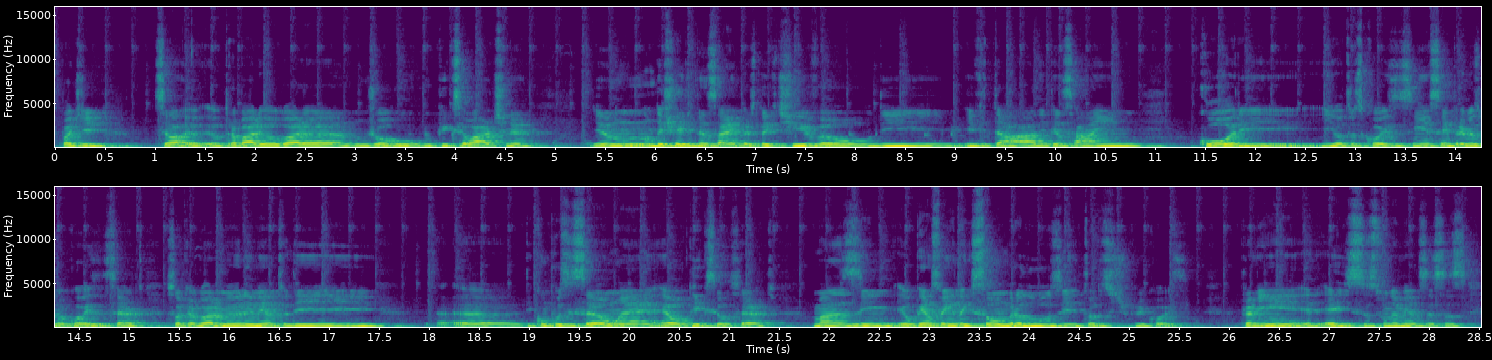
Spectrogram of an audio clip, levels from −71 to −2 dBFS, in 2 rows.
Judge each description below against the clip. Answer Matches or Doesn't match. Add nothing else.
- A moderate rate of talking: Matches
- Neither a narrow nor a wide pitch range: Doesn't match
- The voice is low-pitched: Matches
